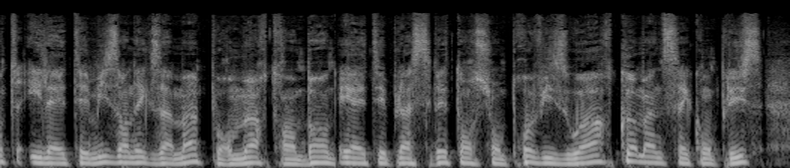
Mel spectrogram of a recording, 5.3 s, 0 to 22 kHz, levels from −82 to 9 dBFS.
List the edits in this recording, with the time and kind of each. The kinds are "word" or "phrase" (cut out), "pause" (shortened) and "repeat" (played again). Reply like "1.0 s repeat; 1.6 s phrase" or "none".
2.2 s word; 2.9 s word; 4.1 s word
